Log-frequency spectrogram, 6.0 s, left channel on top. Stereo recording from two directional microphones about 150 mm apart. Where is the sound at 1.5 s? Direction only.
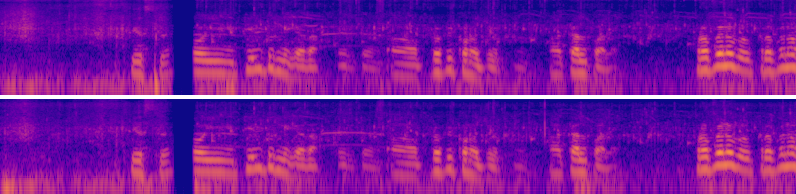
10° left (ahead or behind).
